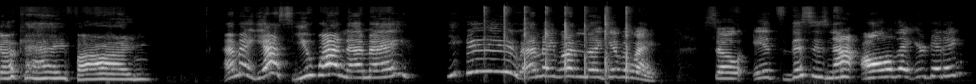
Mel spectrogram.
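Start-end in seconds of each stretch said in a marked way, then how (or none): 0.0-1.5 put-on sarcastic tone. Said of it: "the patience lessons come out of sarcasm".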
